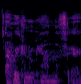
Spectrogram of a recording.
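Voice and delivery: soft, unvoiced whisper.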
